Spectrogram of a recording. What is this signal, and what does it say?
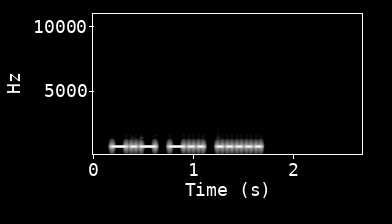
Morse code, heard as a keyed tone, about 25 wpm, 700 Hz. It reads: KD5
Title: USA Call Sign Prefixes - 25wpm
